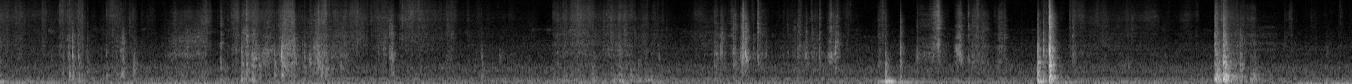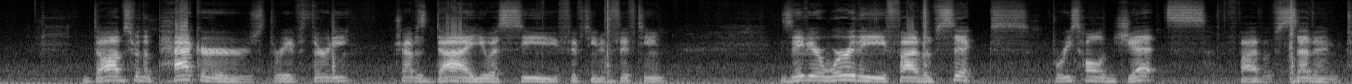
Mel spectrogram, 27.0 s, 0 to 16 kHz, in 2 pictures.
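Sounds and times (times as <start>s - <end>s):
plastic wrapping rustling: 0.0s - 8.5s.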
